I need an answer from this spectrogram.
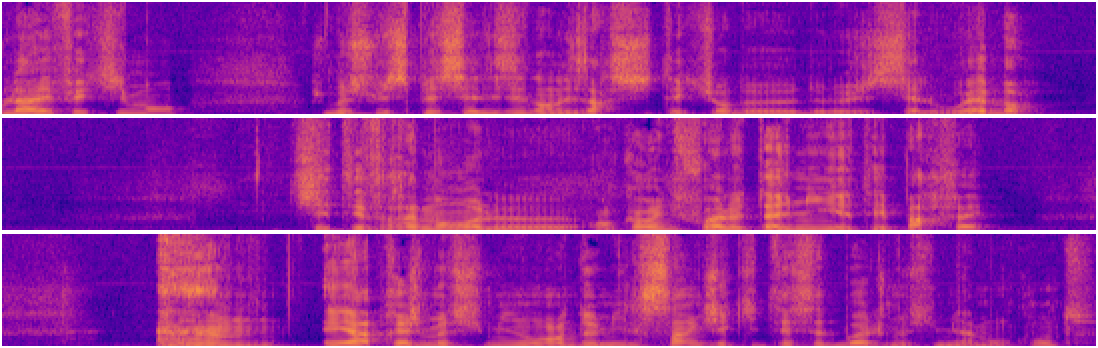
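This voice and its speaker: In a very clean recording with a silent background, a man talks fairly quickly in a medium pitch with an animated tone and ordinary pitch variation. He takes long, frequent pauses. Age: 40s. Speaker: science YouTuber. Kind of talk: casual interview chat.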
